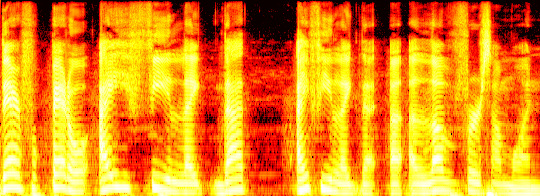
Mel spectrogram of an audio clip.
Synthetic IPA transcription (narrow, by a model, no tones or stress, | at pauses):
d̪ɛɹfpɛɾoʔajfilːaɪk̚ðat̪̚ | ʔajfilaɪk̚ðat̪̚ɐʔəlʌvfɔɹsʌ̃mwʌ̃n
